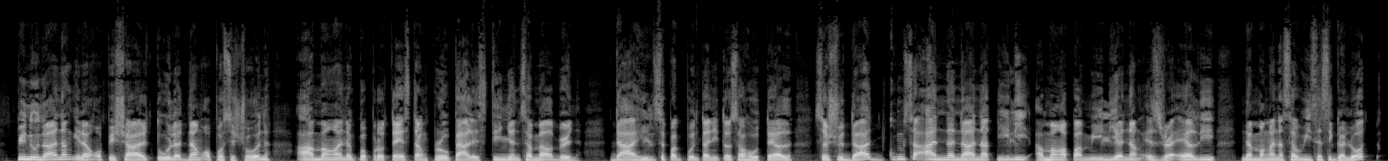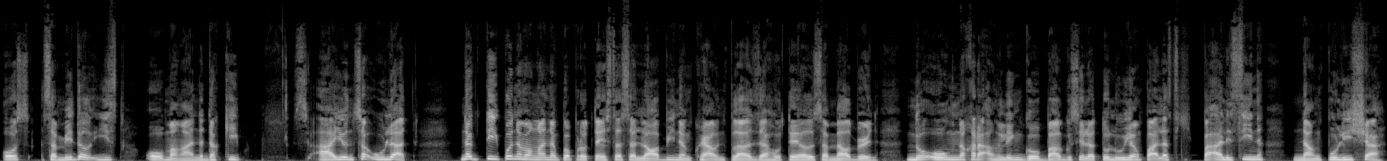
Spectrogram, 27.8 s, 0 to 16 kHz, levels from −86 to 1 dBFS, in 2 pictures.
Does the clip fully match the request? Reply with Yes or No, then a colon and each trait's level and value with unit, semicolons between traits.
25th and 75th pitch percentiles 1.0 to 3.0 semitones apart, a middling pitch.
Yes: narrow, 2.6 semitones; medium, 170 Hz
